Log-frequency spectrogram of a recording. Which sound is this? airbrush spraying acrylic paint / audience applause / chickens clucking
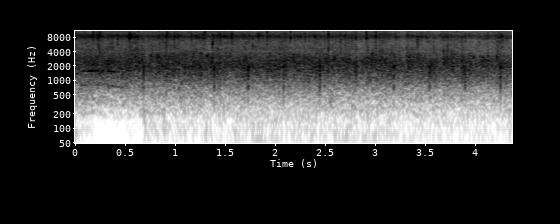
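audience applause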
